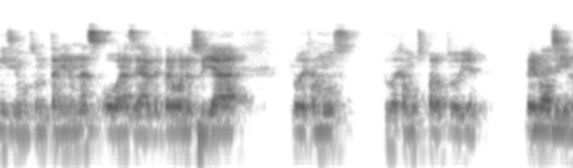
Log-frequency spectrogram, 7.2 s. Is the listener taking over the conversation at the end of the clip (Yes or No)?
No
